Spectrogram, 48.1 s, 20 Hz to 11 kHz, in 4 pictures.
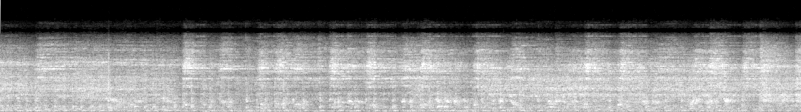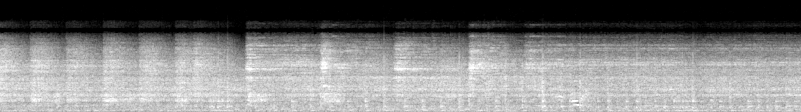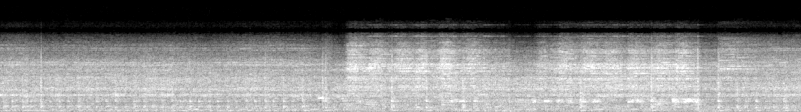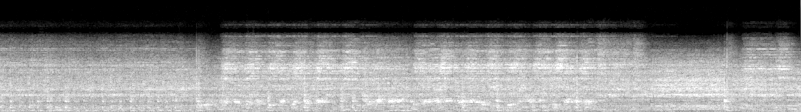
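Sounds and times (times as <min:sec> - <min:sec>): distorted guitar: 0:00.0 - 0:48.0
fast drum kit: 0:00.0 - 0:48.0.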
